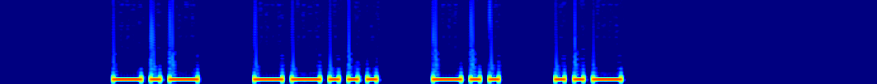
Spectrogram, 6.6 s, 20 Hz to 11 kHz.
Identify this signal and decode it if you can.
Morse code, heard as a keyed tone, about 17 wpm, spaced as for 12 wpm, 700 Hz. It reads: K7DU
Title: USA Call Signs - 4 Characters - 2x Character Spacing - 17wpm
